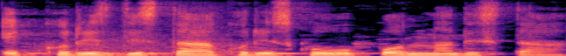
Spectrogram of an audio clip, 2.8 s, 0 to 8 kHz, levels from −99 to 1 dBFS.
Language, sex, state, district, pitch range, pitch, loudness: Konkani, female, Goa, North and South Goa, 185-205 Hz, 200 Hz, -15 LUFS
